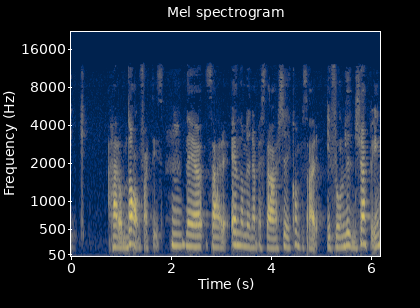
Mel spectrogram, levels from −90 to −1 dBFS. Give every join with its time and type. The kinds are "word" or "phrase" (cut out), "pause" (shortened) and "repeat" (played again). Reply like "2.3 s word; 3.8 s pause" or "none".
1.9 s pause; 3.2 s pause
